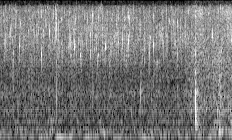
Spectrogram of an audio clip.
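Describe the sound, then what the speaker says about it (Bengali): Onions fry in a pan with a constant close sizzle, dotted with sharp crackles and pops throughout. "পেঁয়াজটা একটু ভাজা হোক"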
